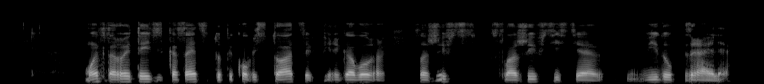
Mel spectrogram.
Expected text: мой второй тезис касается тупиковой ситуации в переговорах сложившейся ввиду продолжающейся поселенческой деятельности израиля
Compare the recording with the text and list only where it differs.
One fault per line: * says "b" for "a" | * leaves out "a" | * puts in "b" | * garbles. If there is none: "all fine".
* leaves out "продолжающейся поселенческой деятельности"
